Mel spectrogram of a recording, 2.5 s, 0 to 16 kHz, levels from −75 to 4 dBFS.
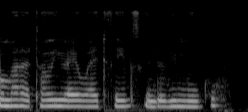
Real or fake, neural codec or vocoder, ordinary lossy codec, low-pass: fake; codec, 24 kHz, 1 kbps, SNAC; none; 10.8 kHz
